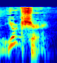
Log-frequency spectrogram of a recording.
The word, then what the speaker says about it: Yorkshire: He says the proper way to say Yorkshire is Yorkshire, as in little terrier, like a Yorkshire Terrier.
